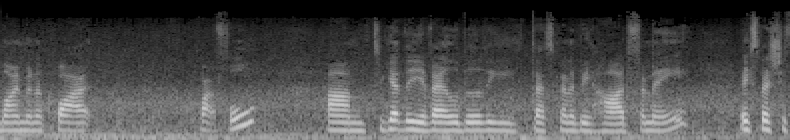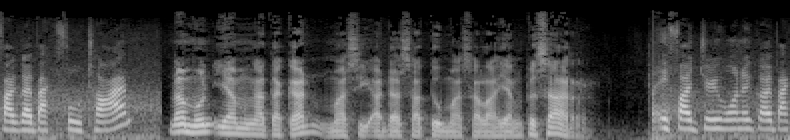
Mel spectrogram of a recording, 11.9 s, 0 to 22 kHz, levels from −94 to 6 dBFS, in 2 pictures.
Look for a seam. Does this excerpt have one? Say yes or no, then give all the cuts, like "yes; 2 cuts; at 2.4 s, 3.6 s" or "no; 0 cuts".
yes; 1 cut; at 7.1 s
